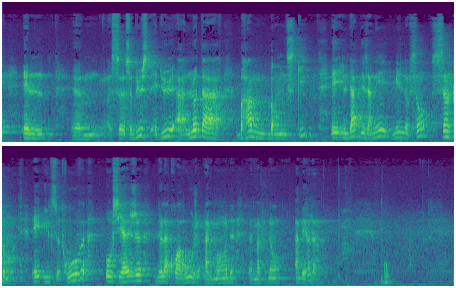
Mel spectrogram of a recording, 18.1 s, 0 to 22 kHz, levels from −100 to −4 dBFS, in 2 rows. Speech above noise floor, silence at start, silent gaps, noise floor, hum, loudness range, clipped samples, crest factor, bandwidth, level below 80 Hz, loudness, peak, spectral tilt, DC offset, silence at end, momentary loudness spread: 21 dB; 0 s; none; -49 dBFS; none; 9 LU; under 0.1%; 22 dB; 15.5 kHz; -60 dBFS; -28 LUFS; -8 dBFS; -3.5 dB/octave; under 0.1%; 0 s; 19 LU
